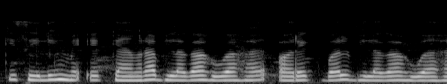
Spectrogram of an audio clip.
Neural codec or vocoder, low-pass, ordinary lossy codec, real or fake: none; none; none; real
